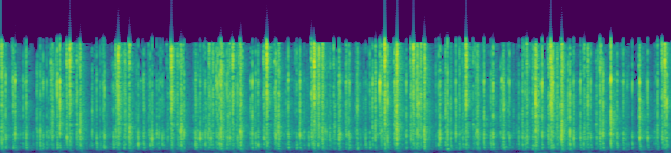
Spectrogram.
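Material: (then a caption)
Plastic. Fast typing with fingertips and long nails on a mechanical keyboard with white plastic keycaps on a black base produces a dense, rapid stream of sharp, bright clicks. Each keystroke is short and dry with almost no ring or low end, with many strikes overlapping unevenly in quick succession.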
